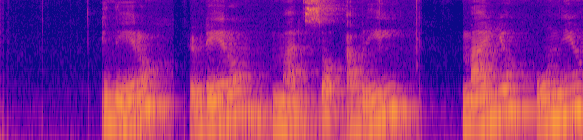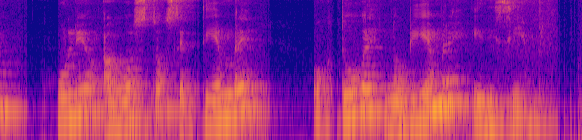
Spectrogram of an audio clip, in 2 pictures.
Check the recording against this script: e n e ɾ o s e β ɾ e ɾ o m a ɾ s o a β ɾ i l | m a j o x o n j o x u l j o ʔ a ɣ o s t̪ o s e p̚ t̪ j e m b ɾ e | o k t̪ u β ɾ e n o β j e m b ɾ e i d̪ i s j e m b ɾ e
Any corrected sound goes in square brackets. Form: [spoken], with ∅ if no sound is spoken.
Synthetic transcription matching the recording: e n e ɾ o [f] e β ɾ e ɾ o m a ɾ s o a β ɾ i l | m a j o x [u] n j o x u l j o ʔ a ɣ o s t̪ o s e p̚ t̪ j e m b ɾ e | o k t̪ u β ɾ e n o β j e m b ɾ e i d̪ i s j e m b ɾ e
